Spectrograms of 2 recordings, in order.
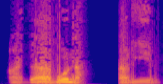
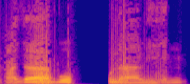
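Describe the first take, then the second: First: The n is said clearly apart from the next word. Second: The n runs straight into the next word. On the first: The speaker calls it right. "Jelaskan apanya? Aminnya" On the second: The speaker calls it wrong.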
